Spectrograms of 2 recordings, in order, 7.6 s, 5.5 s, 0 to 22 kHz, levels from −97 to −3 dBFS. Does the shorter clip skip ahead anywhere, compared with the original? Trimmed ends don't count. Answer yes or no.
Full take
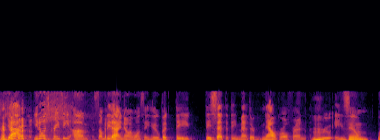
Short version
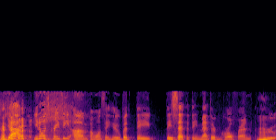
yes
